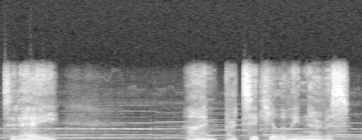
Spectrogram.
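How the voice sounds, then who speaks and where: A man's voice: medium pitch, measured pace, music in the background, natural voice. A man playing a humble, loyal young servant in a video game, with a nervous, hesitant, deferential manner. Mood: worried. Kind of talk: video game character acting.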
